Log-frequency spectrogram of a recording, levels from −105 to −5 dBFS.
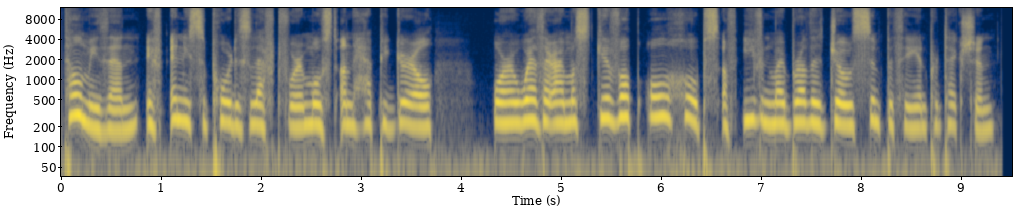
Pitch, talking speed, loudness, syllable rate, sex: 220 Hz, 185 wpm, -19 LUFS, 4.8 syllables/s, female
